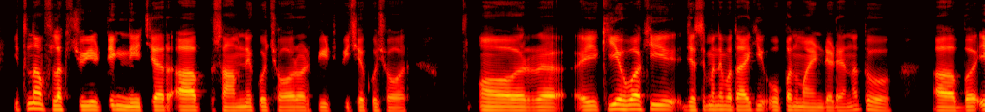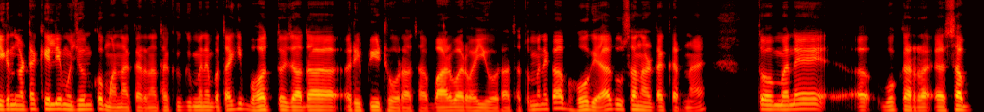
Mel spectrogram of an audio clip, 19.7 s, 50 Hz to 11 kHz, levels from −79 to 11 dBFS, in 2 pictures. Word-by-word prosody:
इतना 155 0 +2
fluctuating 120 -1 +1
nature 110 +1 +3
आप 110 -1 +5
सामने 105 +1 0
कुछ 110 -1 -5
और, 100 +1 +1
और 105 - -1
पीठ 100 -3 -3
पीछे 100 +2 -2
कुछ 105 -1 -7
और। 95 0 -3 0.8
और 110 -1 +3 0.2
एक 120 +2 0
ये 140 - +6
हुआ 140 0 +5
कि 135 -1 +3 0.3
जैसे 115 +1 -1
मैंने 125 0 -1
बताया 115 -1 +2
कि 125 - -2 0.2
ओपन 115 0 -2
माइंडेड 100 -1 -1
है 95 - -2
ना 115 +6 -6
तो 130 -3 -3 0.6
अब 100 -1 +3
1 135 0 +4
नाटक 135 +2 0
के 145 - +5
लिए 145 0 +3
मुझे 130 -1 -2
उनको 135 +2 -2
मना 95 0 -2
करना 95 0 -4
था - - -2
क्योंकि 110 +3 -11
मैंने 110 0 -1
बताया 125 +4 -1
कि 150 - -5
बहुत 120 +2 +1
ज़्यादा 110 0 +3 0.4
रिपीट 110 +1 -1
हो 95 - -2
रहा 90 -1 -2
था, 90 - -4
बार-बार 95 +3 +1
वही 95 0 -1
हो 90 -1 -4
रहा 90 0 -5
था। - - -13
तो 120 - -12
मैंने 135 +3 -4
कहा 85 - +2
अब 100 - -5
हो 120 +2 +2
गया 105 -1 +3
दूसरा 135 -1 -1
नाटक 110 -2 -1
करना 90 0 -5
है। - - -9 0.5
तो 135 -1 +2
मैंने 130 +2 +1 0.2
अ, - - -5 0.2
वो 120 - -4
कर 110 -2 +3
रहा 100 0 +1
अ, 105 - +1
सब 115 -1 +2
110 Hz, 210 wpm, -26 LUFS, 100-125 Hz, 0.8 s, ये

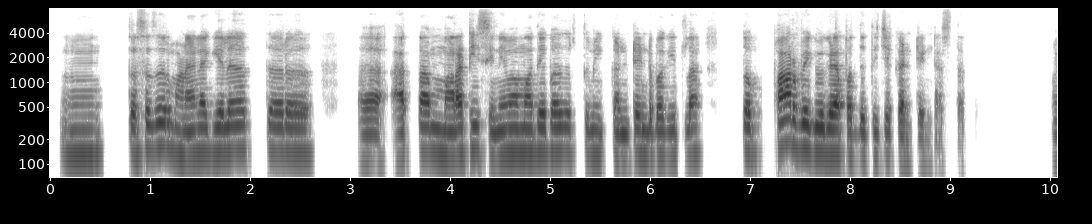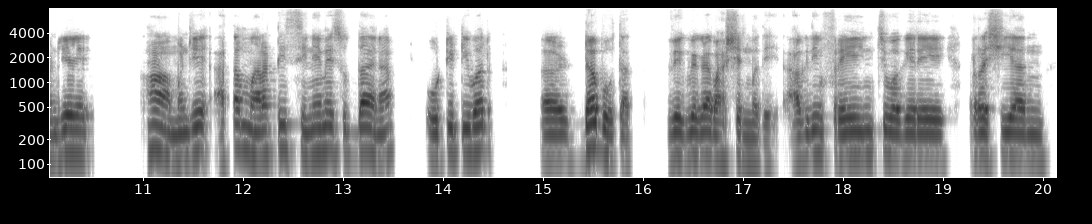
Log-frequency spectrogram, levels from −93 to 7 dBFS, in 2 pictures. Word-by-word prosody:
अ, 130 0 -7 0.3
तसं 140 +2 -1
जर 160 +1 +1
म्हणायला 130 -1 0
गेलं 145 +1 +2 0.2
तर 140 -1 +1 0.7
अ, 120 - -8 0.4
आता 125 +4 +3
मराठी 135 +1 +2
सिनेमामध्ये 135 +1 +1
बघा 140 0 +3
जर 140 - -1
तुम्ही 130 -1 -6
कंटेंट 125 +2 -2
बघितला 130 +1 -2 0.5
तर 145 - +4 0.3
फार 180 +3 +8
वेगवेगळ्या 140 -3 +5
पद्धतीचे 125 -1 -4
कंटेंट - - -5
असतात. - - -19 0.9
म्हणजे 115 +4 +1 0.8
हां. 145 -4 +3
म्हणजे 125 +5 +1 0.2
आता 155 - -1
मराठी 130 +1 0
सिनेमेसुद्धा 135 -1 0
आहे 135 - +4
ना 120 +2 -2 0.5
ओ-टी-टीवर 140 +4 +1 0.5
अ, 115 - +1 0.4
डब 160 -2 +7
होतात. 110 -3 -1 0.4
वेगवेगळ्या 125 0 +3
भाषेंमध्ये 110 -3 -2 0.3
अगदी 120 +4 -2
फ्रेंच 125 +1 0
वगैरे, 120 -1 +3
अ, 115 - -11
रशियन, 120 -1 +1
130 Hz, 120 wpm, -24 LUFS, 120-140 Hz, 0.9 s, फार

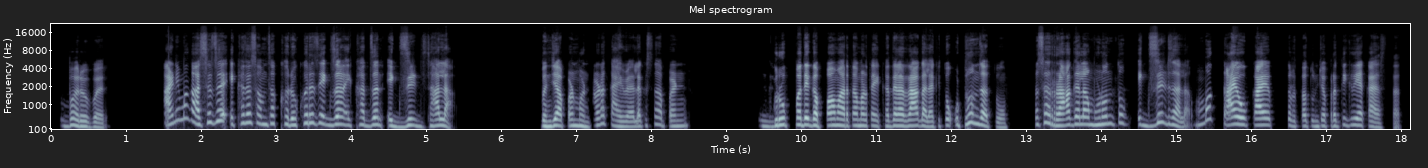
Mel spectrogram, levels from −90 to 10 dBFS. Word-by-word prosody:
बरोबर. 190 -6 -3 0.8
आणि - - +3
मग 485 +3 -7
असं 270 +6 +2
जे 390 - +2
एखादा 310 +6 -2
समजा 295 -3 -4
खरोखरच 300 +5 -2
एक 285 -5 +2
जण, 270 +2 +3
एखाद 235 -1 -5
जण 260 0 +2
एक्झिट 210 +2 -1
झाला 220 +2 +1 1.2
म्हणजे 205 +2 +3
आपण 220 +1 +1
म्हणतो 210 +1 -3
ना 290 - -2
काही 205 -4 -3
वेळेला 185 0 -2
कसं 215 +6 -12
आपण, 205 -3 -5 1.2
ग्रुपमध्ये 250 +2 +4
गप्पा 225 0 +4
मारता, 225 -1 +3
मारता 215 0 -1
एखाद्याला 210 +1 +1
राग 220 0 +5
आला 185 -3 +1
की 185 - -16
तो 230 - -4
उठून 290 +5 -2
जातो. 190 - -1 0.4
तसा 320 +6 -2
राग 245 0 +4
आला 270 0 +3
म्हणून 265 +3 -2
तो 315 -2 -7
एक्जिट 245 +7 -4
झाला. 225 -9 -3
मग 265 - -5 0.2
काय 255 +4 +6
ओ 260 -1 +5
काय 240 0 +7 0.2
करता? 205 -3 -7
तुमच्या 200 +1 -7
प्रतिक्रिया 230 +3 -3
काय 190 -3 0
असतात? 150 - -16
230 Hz, 160 wpm, -22 LUFS, 205-260 Hz, 1.2 s, काय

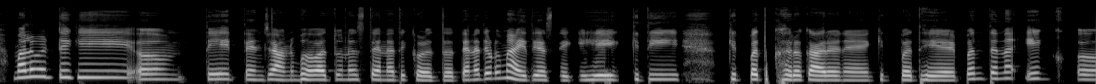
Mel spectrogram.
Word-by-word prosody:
मला 325 +3 +6
वाटते 330 -2 0
की 320 -1 0
अ, - - -1 0.6
ते 245 0 +1
त्यांच्या 220 +1 +1
अनुभवातूनच 220 +1 +1
त्यांना 210 -3 +1
ते 215 - -4
कळतं. 190 -2 -1
त्यांना 210 +2 +2
तेवढी 265 +2 0
माहिती 220 -8 +4
असते 200 -1 -2
की 205 +3 -9
हे 215 0 +5 0.2
किती, 230 +1 -4 0.5
कितपत 235 -1 +1
खरं 210 -1 +2
कारण 200 -2 +5
आहे, 190 -1 -2
कितपत 205 -1 -3
हे 200 -2 +2
आहे? 195 0 +2
पण 255 +1 -2
त्यांना 275 +1 0
एक 260 -2 -4 0.2
अ, - - -4
220 Hz, 155 wpm, -23 LUFS, 205-250 Hz, 0.6 s, मला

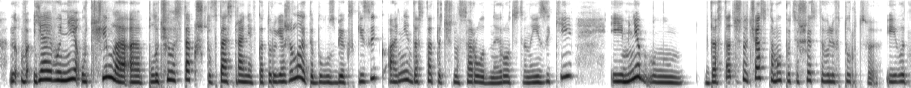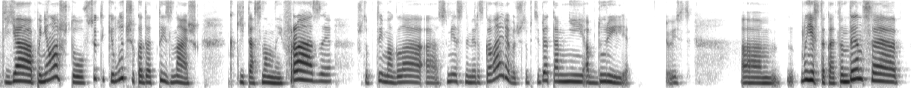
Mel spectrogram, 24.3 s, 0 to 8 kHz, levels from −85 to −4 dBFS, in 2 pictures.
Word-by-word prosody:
Ну 250 - +2
в 230 - +1
я 290 +6 +6
его 285 -2 +6
не 290 +4 +8
учила. 240 - +5
А, 210 -1 +4
получилось 230 +7 +2
так, 295 +1 +2
что 220 -8 -5
в - - -15
той 245 -1 +4
стране, 230 -2 +2
в 195 - -10
которой 215 +2 -1
я 225 - +4
жила, 325 +9 +3
это 215 -8 +1
был 205 +2 -2
узбекский 205 +2 0
язык. 340 +10 -3
Они 245 +5 0
достаточно 220 -2 -4
сородные, 190 -2 -1
родственные 200 -1 -2
языки, 230 - -1 0.5
и 230 -1 +4
мне, 280 - +8
м, 200 - -1 0.2
достаточно 205 +6 -2
часто 350 -1 +1
мы 260 +2 +1
путешествовали 240 0 -3
в 220 - -15
Турцию. 215 -6 -9
И 220 -1 -2
вот 225 0 -2
я 235 +1 +2
поняла, 270 - 0
что 200 -2 -5
все-таки 295 +6 -9
лучше, 310 0 -3
когда 205 -1 -3
ты 220 +6 -6
знаешь 200 -3 -6 0.3
какие-то 200 -3 -7
основные 185 -1 -2
фразы, 255 -1 +1 0.3
чтоб 205 -3 -15
ты 250 +5 -8
могла, 205 -1 -4
а, 190 -1 -11
с 190 +5 -17
местными 225 -3 -7
разговаривать, 235 - -5
чтоб 195 +3 -17
тебя 265 +5 -6
там 235 -2 -3
не 225 -1 -1
обдурили. 195 -2 -4 0.4
То - - -15
есть, 195 +1 -15 0.7
а, 185 -1 -3
ну 185 +9 -5
есть 280 -5 +4
такая 185 -3 -4
тенденция 245 -4 +1
220 Hz, 165 wpm, -21 LUFS, 200-255 Hz, 0.7 s, не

